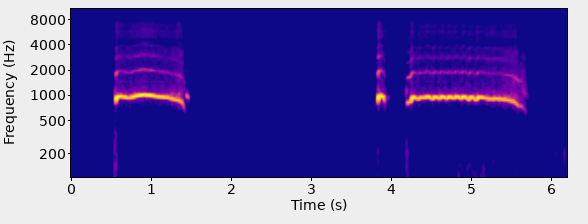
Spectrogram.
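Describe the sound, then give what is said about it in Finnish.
A bird call imitating a tawny owl, blown on a decoy whistle: a steady, slightly wavering tone sounds twice, the second after a short chirp, loud with silence between. “Toika ei tule niin kuin ihan suoraan siitä pillistä, että kukkopillistä pitää niin kuin osata värisyttää poskia ja tehdä se, tehdä se ääni niin kuin toisenlaiseksi.”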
